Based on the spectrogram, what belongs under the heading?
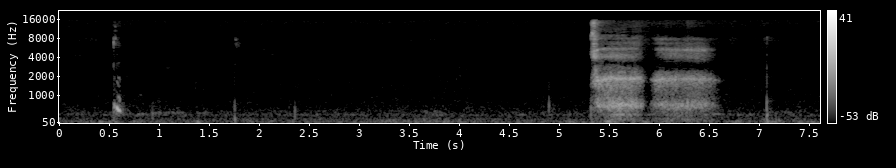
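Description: A single explosive burst with a brief second part, fitting one sneeze in a quiet room.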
